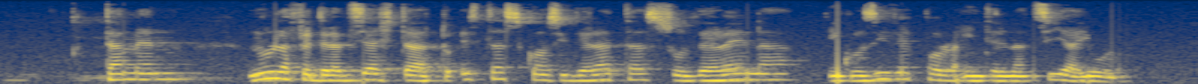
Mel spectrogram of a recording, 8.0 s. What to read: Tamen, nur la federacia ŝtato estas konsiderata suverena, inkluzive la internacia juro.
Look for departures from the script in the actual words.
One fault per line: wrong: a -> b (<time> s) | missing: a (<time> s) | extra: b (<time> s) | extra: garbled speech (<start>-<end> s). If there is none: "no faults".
extra: por (6.2 s)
